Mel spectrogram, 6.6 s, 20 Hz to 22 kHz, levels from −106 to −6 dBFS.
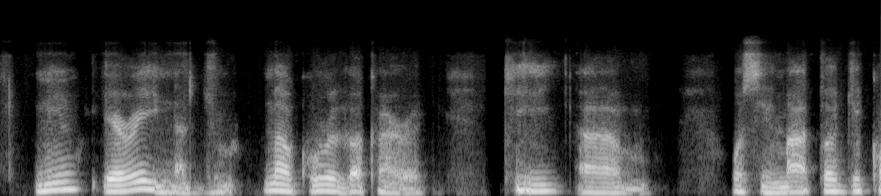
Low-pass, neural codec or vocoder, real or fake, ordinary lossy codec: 7.2 kHz; codec, 16 kHz, 1 kbps, FunCodec, trained on LibriTTS, 50 frames a second; fake; Opus, 16 kbps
